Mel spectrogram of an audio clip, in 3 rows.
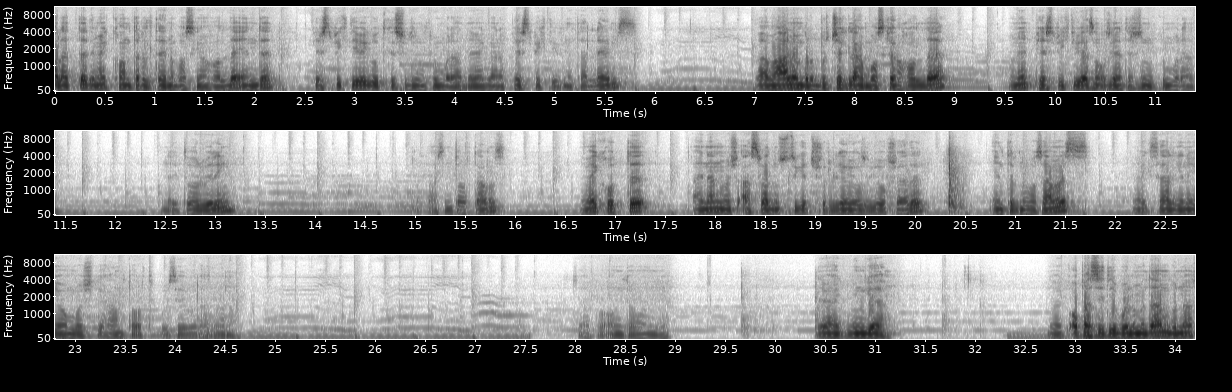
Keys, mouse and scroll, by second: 1.3 ctrl+t, 2.4 right click, 5.5 click, 7.2-8.5 drag, 13.2 click, 15.2-18.0 drag, 20.6 Return, 21.7 ctrl+t, 24.4-25.5 drag, 26.8 click, 28.3 click, 29.2 click.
